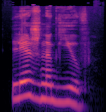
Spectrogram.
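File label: "лежногйыв", Komi, female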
